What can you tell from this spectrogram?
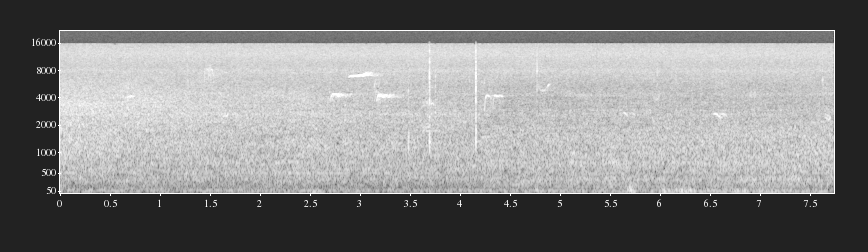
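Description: Steady low outdoor rumble with a few faint, short, high bird chirps, mostly in the first half, and two faint clicks about halfway through.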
